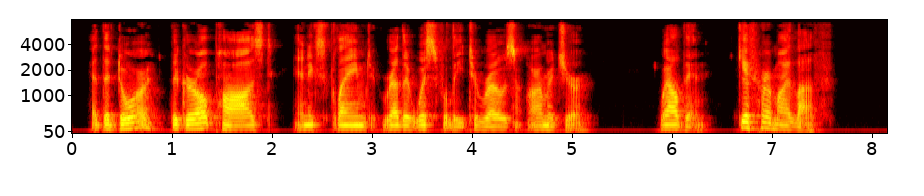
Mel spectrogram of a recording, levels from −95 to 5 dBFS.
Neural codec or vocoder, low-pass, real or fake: none; 7.2 kHz; real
